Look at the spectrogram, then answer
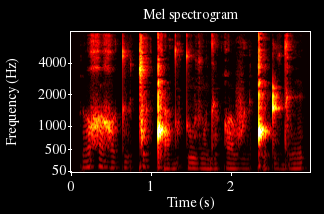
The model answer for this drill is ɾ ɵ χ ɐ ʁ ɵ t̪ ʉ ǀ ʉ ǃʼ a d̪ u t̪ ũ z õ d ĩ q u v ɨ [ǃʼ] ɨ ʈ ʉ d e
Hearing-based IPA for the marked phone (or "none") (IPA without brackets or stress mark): ǃʼ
